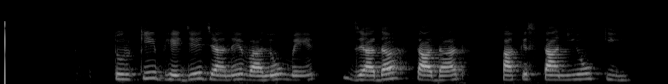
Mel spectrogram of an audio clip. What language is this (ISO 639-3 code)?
urd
